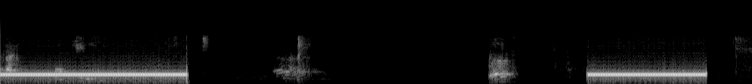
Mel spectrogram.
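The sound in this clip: A steady telephone tone is heard before a phone call, in two long stretches separated by a few short, faint bursts and clicks. The tone is even and unbroken, with no talk over it.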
